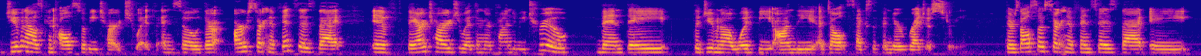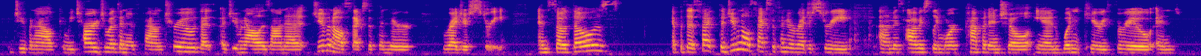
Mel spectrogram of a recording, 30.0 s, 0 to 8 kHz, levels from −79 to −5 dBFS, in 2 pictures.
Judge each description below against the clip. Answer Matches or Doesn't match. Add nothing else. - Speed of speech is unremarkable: Matches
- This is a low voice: Doesn't match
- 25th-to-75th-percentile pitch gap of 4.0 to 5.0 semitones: Doesn't match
